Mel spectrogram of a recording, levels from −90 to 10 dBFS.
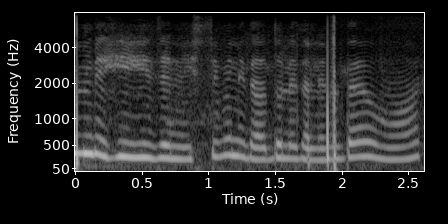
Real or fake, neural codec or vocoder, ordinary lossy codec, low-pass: fake; codec, 16 kHz, 6 kbps, DAC; none; none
